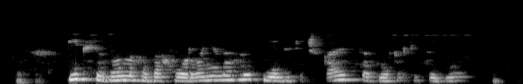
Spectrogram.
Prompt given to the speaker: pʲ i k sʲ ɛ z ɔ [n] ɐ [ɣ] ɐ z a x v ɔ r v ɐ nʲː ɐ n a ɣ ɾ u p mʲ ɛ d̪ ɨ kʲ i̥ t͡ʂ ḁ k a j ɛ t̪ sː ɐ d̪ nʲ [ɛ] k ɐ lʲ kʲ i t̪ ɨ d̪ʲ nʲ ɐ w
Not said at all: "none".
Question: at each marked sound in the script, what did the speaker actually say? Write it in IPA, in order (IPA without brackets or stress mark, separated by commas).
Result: nː, ɣ, ɛ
